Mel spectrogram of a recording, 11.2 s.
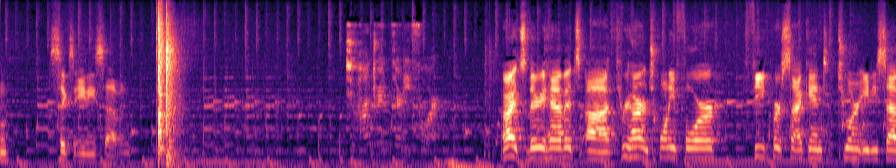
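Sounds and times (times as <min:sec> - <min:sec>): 
speech: 0:00.0 - 0:01.8, 0:06.2 - 0:11.1
heavy arrow shot from bow hitting target: 0:01.9 - 0:02.4.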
